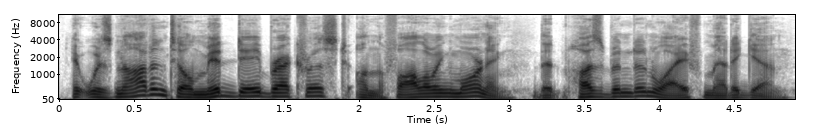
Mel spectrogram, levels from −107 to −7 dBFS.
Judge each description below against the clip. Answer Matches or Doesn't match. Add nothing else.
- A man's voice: Matches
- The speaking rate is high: Matches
